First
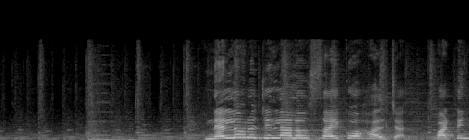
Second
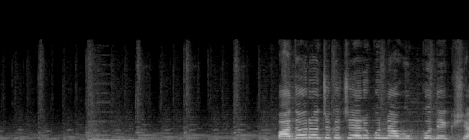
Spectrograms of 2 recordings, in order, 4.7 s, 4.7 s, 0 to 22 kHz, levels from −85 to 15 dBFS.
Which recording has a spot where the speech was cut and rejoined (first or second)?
first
